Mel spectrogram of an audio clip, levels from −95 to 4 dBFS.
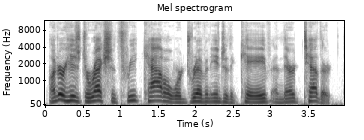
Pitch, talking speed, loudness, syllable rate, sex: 150 Hz, 195 wpm, -19 LUFS, 6.1 syllables/s, male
